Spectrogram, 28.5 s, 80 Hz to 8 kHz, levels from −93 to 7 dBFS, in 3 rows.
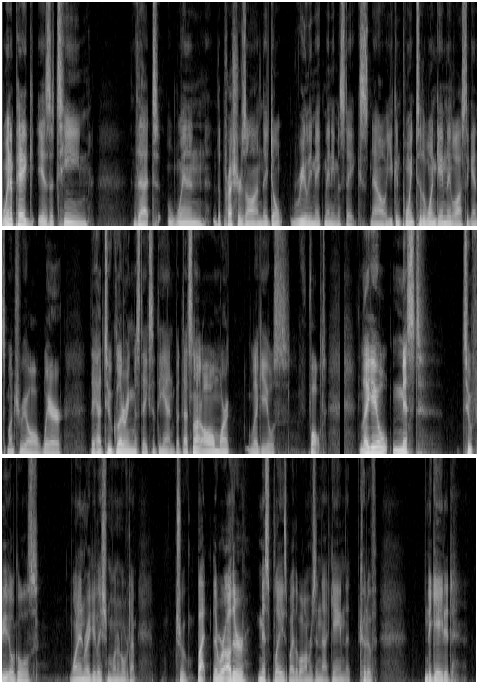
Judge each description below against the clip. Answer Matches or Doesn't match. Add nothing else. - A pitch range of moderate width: Matches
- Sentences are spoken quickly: Doesn't match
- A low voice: Matches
